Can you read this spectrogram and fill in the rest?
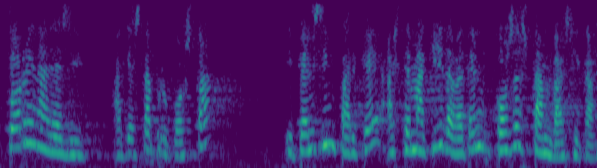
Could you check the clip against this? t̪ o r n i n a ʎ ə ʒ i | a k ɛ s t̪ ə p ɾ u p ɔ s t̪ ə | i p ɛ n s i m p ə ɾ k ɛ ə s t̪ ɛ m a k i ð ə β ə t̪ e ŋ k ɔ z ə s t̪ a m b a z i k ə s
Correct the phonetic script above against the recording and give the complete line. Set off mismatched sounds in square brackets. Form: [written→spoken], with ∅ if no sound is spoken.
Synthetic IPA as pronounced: t̪ o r n i n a ʎ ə ʒ i | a k ɛ s t̪ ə p ɾ u p ɔ s t̪ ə | i p ɛ n s i m p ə ɾ k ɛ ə s t̪ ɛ m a k i ð ə β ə t̪ e ŋ k ɔ z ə s t̪ a m b a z i k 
